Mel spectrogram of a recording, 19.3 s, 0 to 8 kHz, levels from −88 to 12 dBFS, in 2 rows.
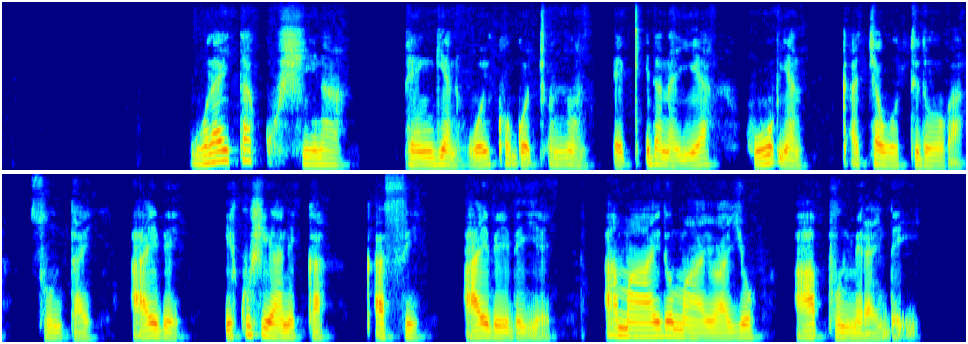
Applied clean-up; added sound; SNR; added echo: none; none; none; none.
